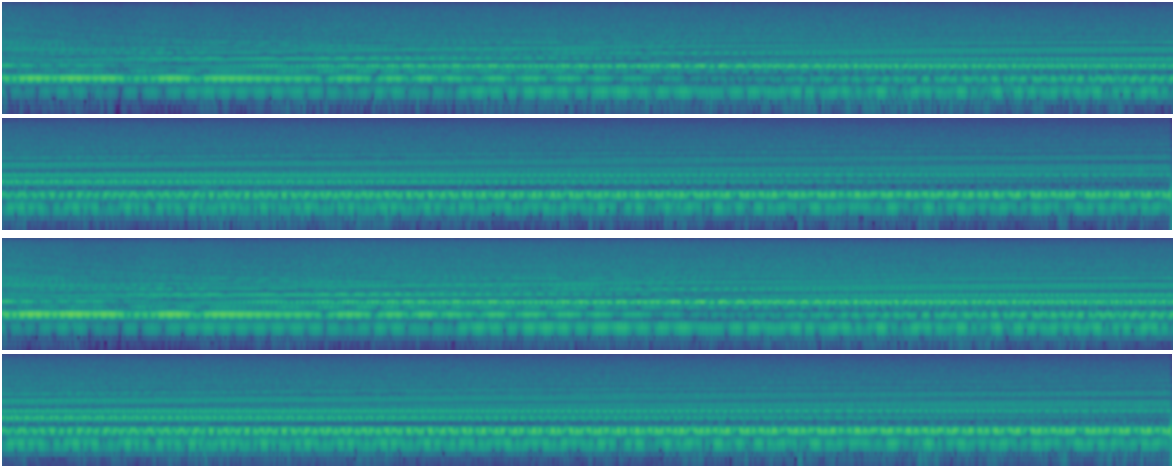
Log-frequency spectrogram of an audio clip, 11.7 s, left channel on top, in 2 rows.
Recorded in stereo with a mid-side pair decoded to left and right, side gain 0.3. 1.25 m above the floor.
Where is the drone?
30° right; by 11.7 s 25° right.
